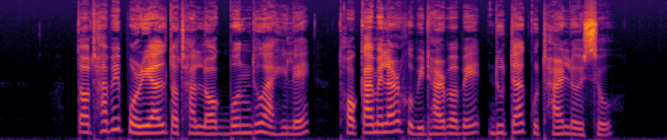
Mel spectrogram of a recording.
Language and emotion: Assamese, neutral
